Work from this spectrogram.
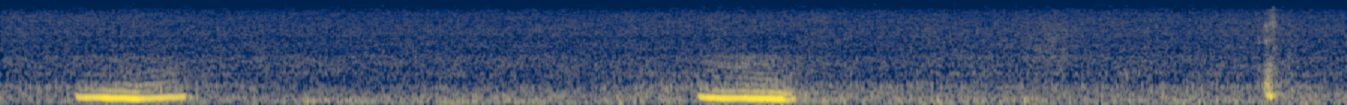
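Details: American Shorthair cat named Killua snoring while asleep: two short, low, tonal snores with a slight dip in pitch, about four seconds apart, over a quiet background with one faint click near the end.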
